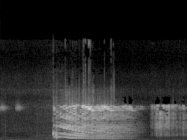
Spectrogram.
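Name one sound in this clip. A descending game jingle plays for a loss.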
